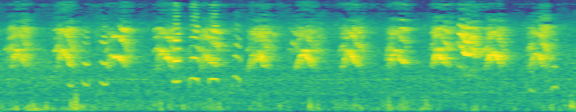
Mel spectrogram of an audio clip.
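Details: Rhythmic harsh squawking from a parrot on a lemon plant, roughly two rasping calls each second for the whole stretch, mixed with brief higher whistled chirps and some low rustling.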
